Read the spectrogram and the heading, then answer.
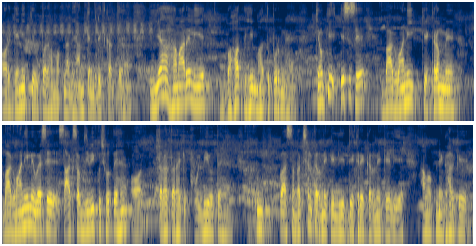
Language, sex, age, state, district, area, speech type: Hindi, male, 45-60, Bihar, Muzaffarpur, urban, spontaneous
